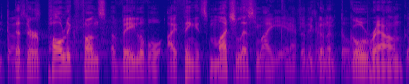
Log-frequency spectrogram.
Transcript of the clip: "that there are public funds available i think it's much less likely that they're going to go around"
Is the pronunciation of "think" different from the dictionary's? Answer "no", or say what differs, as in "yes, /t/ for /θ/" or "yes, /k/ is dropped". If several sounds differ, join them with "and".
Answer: no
